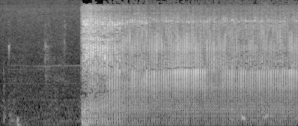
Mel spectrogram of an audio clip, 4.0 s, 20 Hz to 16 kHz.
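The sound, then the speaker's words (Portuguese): After a moment of near silence, the small 50cc engine of a Chinerai moped abruptly starts and runs loudly and steadily, a buzzy, rattling idle with no talking. “Quer ouvir o motor ó, das cinquentinhas?”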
